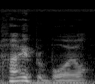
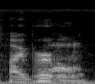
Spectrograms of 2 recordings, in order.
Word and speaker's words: hyperbole: It's not hyperbole, it's hyperbole. Nice.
